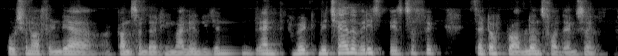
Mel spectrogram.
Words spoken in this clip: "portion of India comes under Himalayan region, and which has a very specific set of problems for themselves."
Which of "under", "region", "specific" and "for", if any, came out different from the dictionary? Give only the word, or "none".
none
